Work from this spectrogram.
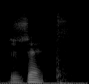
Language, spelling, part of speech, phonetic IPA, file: Polish, żet, noun, [ʒɛt], Pl-żet.ogg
